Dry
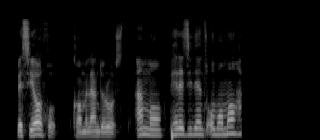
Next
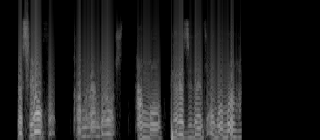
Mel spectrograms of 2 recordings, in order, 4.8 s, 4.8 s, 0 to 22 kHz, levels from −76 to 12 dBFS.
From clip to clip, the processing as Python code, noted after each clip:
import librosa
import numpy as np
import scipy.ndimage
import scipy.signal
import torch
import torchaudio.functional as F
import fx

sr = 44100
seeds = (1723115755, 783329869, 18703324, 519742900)

y = fx.cycle_switch(x, sr, every=2, mode='inverted')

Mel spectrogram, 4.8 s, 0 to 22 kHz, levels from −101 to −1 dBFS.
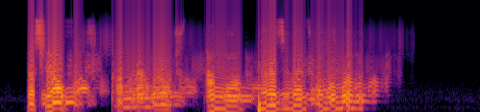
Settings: y = fx.echo_stepped(x, sr, ms=129, hz=340.0, octaves=1.4, feedback_pct=70, wet_db=-4)
y = y * 10.0 ** (-2.5 / 20.0)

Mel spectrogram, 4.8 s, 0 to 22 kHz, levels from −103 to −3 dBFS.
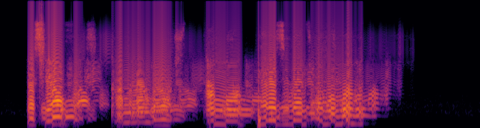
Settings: y = fx.highpass(x, sr, hz=710.0, slope=6)
y = y * 10.0 ** (-5.5 / 20.0)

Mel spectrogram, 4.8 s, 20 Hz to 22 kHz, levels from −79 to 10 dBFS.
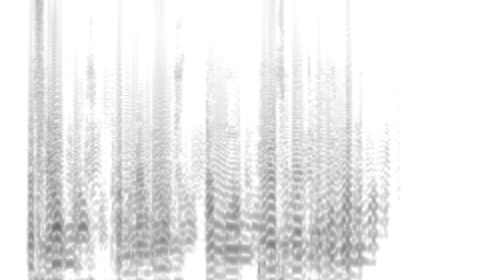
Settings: y = fx.tracing_dist(x, sr, depth_ms=0.29)
y = y * 10.0 ** (-1.0 / 20.0)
